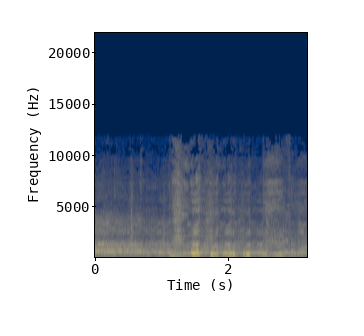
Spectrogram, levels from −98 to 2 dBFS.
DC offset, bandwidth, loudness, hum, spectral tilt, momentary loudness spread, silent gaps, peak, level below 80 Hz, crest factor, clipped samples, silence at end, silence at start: under 0.1%; 12 kHz; -36 LUFS; none; -4 dB/octave; 8 LU; none; -18 dBFS; -68 dBFS; 18 dB; under 0.1%; 0 s; 0 s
